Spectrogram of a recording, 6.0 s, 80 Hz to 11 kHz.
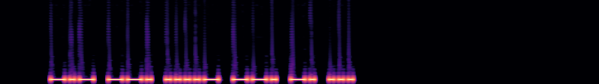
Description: Morse code, heard as a keyed tone, about 25 wpm, 700 Hz. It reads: KG4GNS
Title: USA Call Signs - 6 Characters - Repeated 2x - 25wpm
